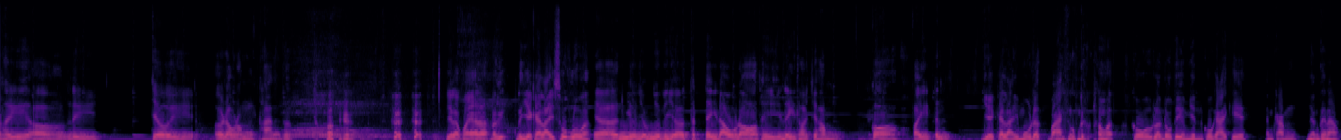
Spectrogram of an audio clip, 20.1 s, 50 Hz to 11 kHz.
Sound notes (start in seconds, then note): 4.2 laughs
